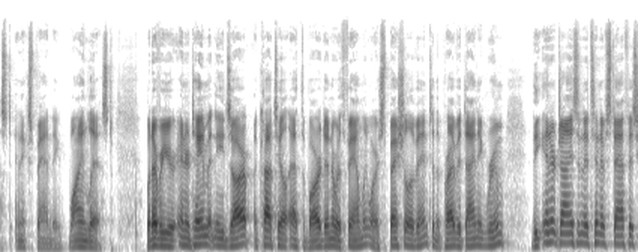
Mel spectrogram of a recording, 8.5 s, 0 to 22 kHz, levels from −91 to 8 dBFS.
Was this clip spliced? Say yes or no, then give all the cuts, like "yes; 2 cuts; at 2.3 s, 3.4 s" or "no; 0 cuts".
no; 0 cuts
